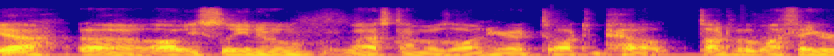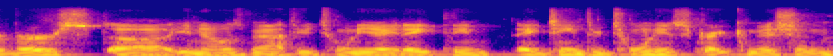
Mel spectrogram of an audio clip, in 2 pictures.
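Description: A man's fairly low, somewhat breathy voice with a Texan accent and monotone, flat intonation. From Central Texas, Temple area. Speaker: high school football coach. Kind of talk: interview. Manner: many filler words.

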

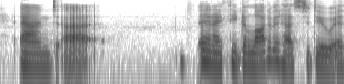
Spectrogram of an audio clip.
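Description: Heard in a very clean recording with a silent background, a woman with an unremarkable speaking voice talks at a moderate pace and medium pitch, her intonation fairly even. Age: 50s. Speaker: esthetician and chronic illness patient. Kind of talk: casual interview.

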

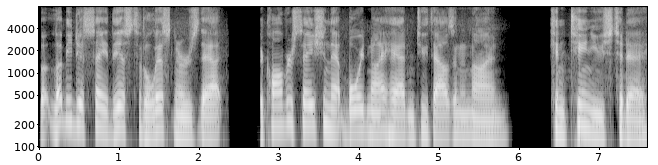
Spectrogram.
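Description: A man with an ordinary speaking voice, fairly high pitch, ordinary pitch variation and a moderate pace. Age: 60s. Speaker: professional angler and fishing league founder. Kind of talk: casual interview. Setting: backstage at a fishing tournament event.

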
